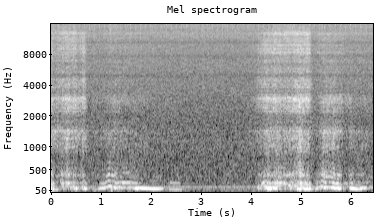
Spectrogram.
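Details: Low, rattling snores on breaths in, separated by a few quiet seconds, from Luce, an animal napping outside a home office door.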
